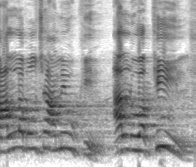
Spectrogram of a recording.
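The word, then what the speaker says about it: الوكيل: আল ওয়াকিল শুদ্ধ উচ্চারণ।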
